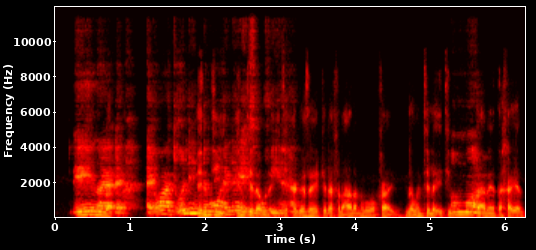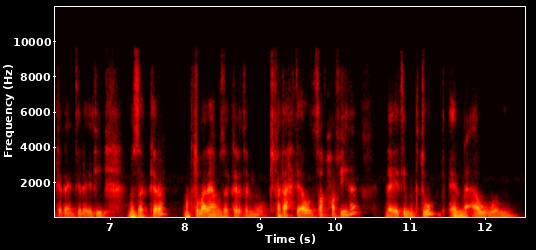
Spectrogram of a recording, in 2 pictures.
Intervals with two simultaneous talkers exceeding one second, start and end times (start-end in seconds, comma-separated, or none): 1.9-3.2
